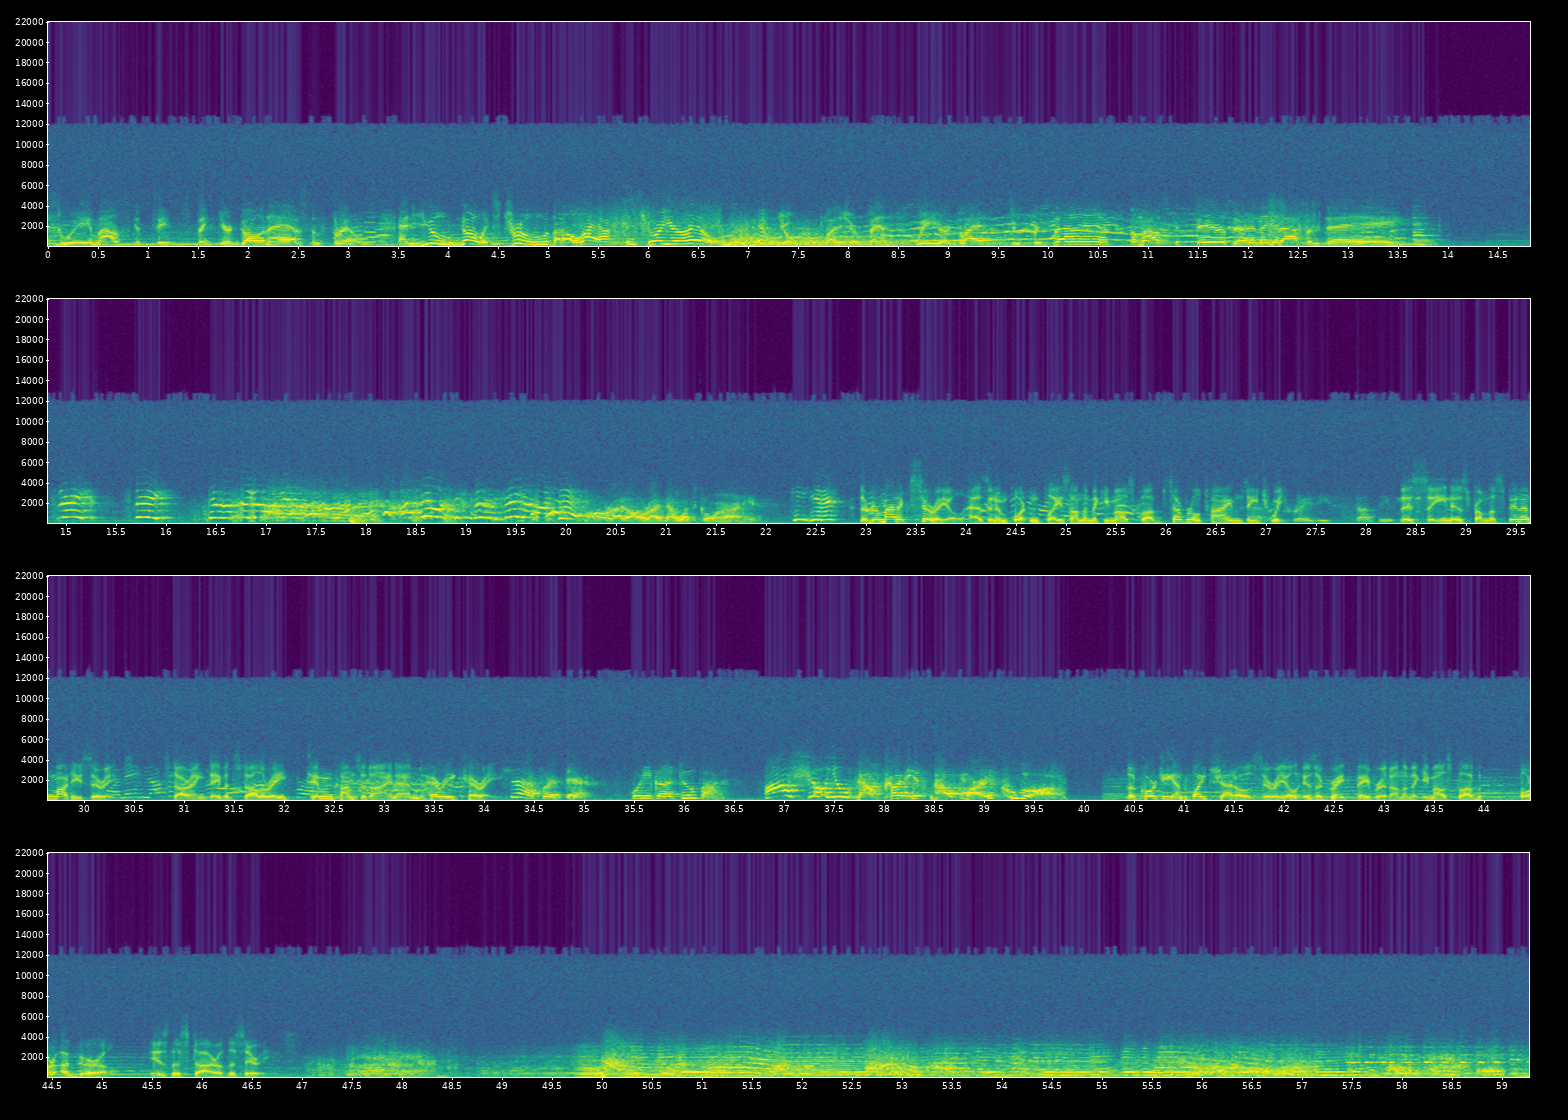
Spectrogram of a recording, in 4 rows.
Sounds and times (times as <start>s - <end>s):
Music: 0.0s - 15.8s, 40.2s - 59.2s.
